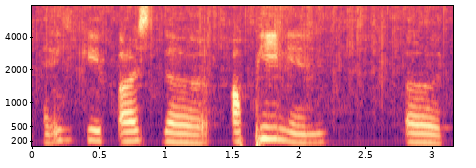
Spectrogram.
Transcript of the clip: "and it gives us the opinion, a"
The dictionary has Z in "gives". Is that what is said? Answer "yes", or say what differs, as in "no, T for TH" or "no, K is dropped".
no, Z is dropped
